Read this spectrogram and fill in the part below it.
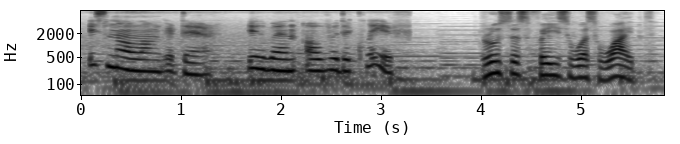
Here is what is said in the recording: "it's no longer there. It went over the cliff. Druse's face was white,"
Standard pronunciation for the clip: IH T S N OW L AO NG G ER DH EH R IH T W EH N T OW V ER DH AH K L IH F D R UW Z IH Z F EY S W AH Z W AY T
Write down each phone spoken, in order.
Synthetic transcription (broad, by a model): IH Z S N OW L AO NG G ER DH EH R IH T W EH N T OW V ER DH AH K L IH F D R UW S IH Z F EY S W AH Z W AY T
